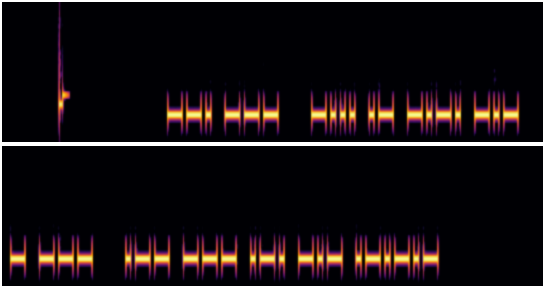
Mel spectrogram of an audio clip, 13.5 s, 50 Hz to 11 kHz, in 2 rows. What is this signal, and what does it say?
Morse code, heard as a keyed tone, about 20 wpm, 700 Hz. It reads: GO BACK TO WORK.
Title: Sentences with 2-Word Phrases - 20wpm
